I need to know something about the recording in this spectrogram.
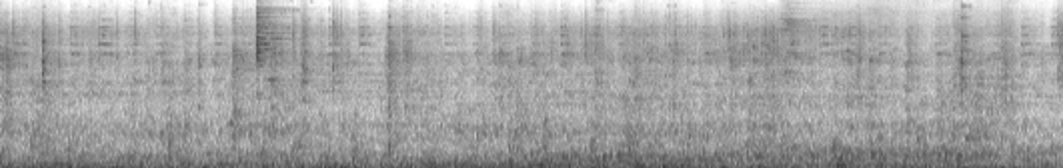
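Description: Loaded freight train of oil tank cars rolling past at close range: a steady heavy rumble of wheels on rail with irregular sharp clacks as the wheels cross rail joints. A brief high metallic screech sounds about two and a half seconds in.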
